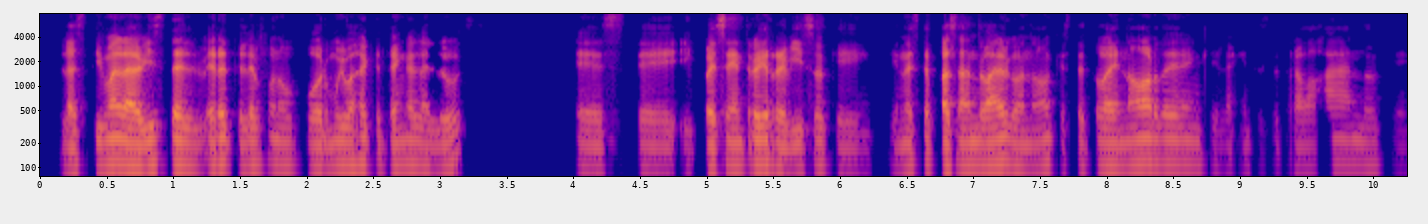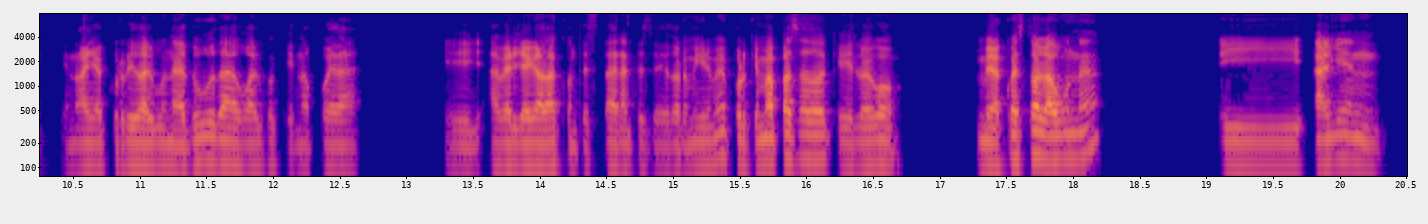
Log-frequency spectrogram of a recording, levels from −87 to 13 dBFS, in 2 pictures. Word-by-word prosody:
lastima 110 +2 +2
la 105 -3 +10
vista 110 +2 +1
el 100 -2 -1
ver 105 +2 +1
el 115 - -1
teléfono 105 0 -7
por 100 0 -3
muy 105 +2 -4
baja 105 +2 -1
que - - -14
tenga 100 +2 -3
la 100 - -5
luz. 95 +1 -8 0.8
Este, 95 0 -9
y 95 - -19
pues 95 +2 +1
entro 100 +1 +3
y 110 - +6
reviso 100 +2 -1
que 90 -3 -16
que - - -22
no - - -4
esté - - -5
pasando 105 0 +2
algo, 105 -2 +2
¿no? 100 +3 -9
Que - - -24
esté 100 - -15
todo 105 0 -2
en 100 0 0
orden, 110 -1 0
que 100 0 -29
la 95 -1 -23
gente 95 0 -32
esté 95 - -34
trabajando, 105 +2 -11
que 90 0 -33
que - - -26
no 100 - -9
haya 100 0 +1
ocurrido 105 0 -3
alguna 100 -1 0
duda 110 0 -1
o 100 - -4
algo 100 +1 -8
que 95 - -19
no 95 0 -12
pueda, 95 -1 -5 0.6
eh, 95 +1 -12
haber 100 0 +1
llegado 100 0 +6
a 100 - +3
contestar 95 +1 -6
antes 100 -1 -8
de 95 - -15
dormirme, 105 +7 -5
porque 110 - -4
me 115 - +6
ha - - +3
pasado 125 -1 +2
que 105 -1 -7
luego 105 +1 -2 0.5
me - - +6
acuesto - - +3
a - - +10
la 120 - +9
1:00 130 +2 -2 0.9
y 105 0 -8
alguien, 115 -3 +1
105 Hz, 205 wpm, -25 LUFS, 95-110 Hz, 0.9 s, la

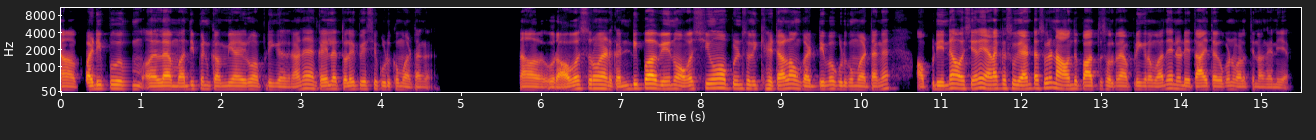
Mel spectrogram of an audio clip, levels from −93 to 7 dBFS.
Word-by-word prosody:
நான் 120 -2 0
படிப்பு 150 +3 +2 0.3
ம் 135 - -5
அதுல 125 +1 +3 0.2
மதிப்பெண் 140 +2 -4
கம்மியாகிடும் 130 0 -1
அப்படிங்கிறதுனால, 120 -2 -5
என் 135 - -9
கையில 135 +3 +1
தொலைபேசியே 140 +2 -2
குடுக்கமாட்டாங்க. 115 -4 -5 1.2
நான் 115 0 +1 0.3
ஒரு - - +1
அவசரம் 155 +4 +2
எனக்கு 125 -4 -1
கண்டிப்பா 160 +6 +3
வேணும், 145 0 +1
அவசியம் 170 +6 +1
அப்படினு 160 -2 -5
சொல்லி 145 -1 -2
கேட்டாலும் 145 +3 +3
அவங்க 145 -5 -1
கண்டிப்பா 135 +5 -3
குடுக்க 130 -1 -4
மாட்டாங்க, 120 +5 -2 0.5
அப்படி 135 +4 -3
என்ன 170 - +2
அவசியம், 160 +3 +2
எனக்கு 155 0 +1
சொ 155 - 0
என்ட்ட 160 +1 -1
சொல்லு, 185 -2 +1
நான் 145 -2 +5
வந்து 150 -1 -5
பார்த்து 135 0 +1
சொல்றேன், 130 0 0
அப்படின்கின்ற 130 -1 -5
மாதிரி 125 +6 -1
தான் 165 - -1
என்னுடைய 130 -4 -2
தாய் 125 0 +2
தகப்பன் 125 +1 -3
வளர்த்தினாங்க 110 -2 -7
என்னைய 100 -1 -9
135 Hz, 170 wpm, -23 LUFS, 125-150 Hz, 1.2 s, நான்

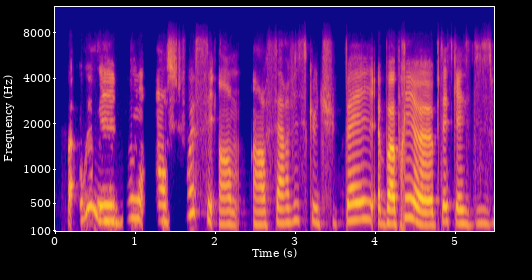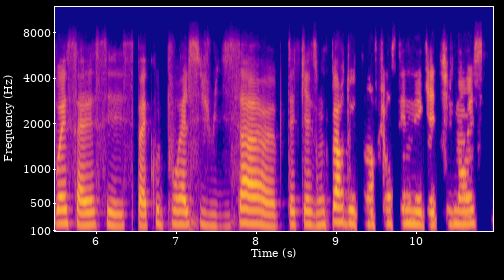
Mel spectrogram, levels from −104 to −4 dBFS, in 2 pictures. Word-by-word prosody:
Bah, - - 0
oui 445 - 0
mais 235 0 +5 0.2
bon, 280 -1 -1 0.2
en 235 -1 +2
soi, 335 +10 -3
c'est 235 -9 -5
un, 190 0 +1
mmh, - - -12 0.2
un 185 -1 +2
service 215 +6 -2
que 225 - -8
tu 205 0 -8
payes 245 +5 +2
Bon, 205 - +8
après, 275 +9 +7
heu, 180 -1 +8
peut-être 230 +5 -1
qu'elles 200 -1 +1
se - - -10
disent: 200 +1 -12
«Ouais, 200 0 +1
ça, 180 -2 0
c'est 180 -2 -7
c'est 175 - -27
pas 175 -2 0
cool 200 +2 -11
pour 190 +1 -5
elle, 185 0 0
si 190 - -13
je - - -13
lui 165 - -13
dis, 165 +1 -22
ça, 195 -4 +2
heu» - - -7
peut-être 185 -1 -7
qu'elles 190 -2 -5
ont 180 - -6
peur 220 +2 +3
de 200 0 -2
t'influencer 195 +2 -7
négativement 190 0 -3
aussi. 195 +1 -3
195 Hz, 235 wpm, -24 LUFS, 185-215 Hz, 0.2 s, Bon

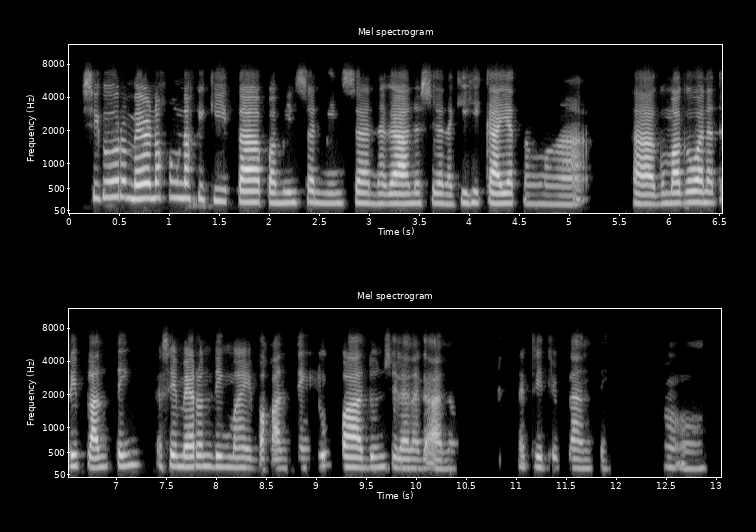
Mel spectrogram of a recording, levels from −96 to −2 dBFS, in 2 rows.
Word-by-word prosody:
Siguro 325 +1 0
meron 300 +1 +6
akong 315 +1 -7
nakikita 240 -6 +3
paminsan-minsan 210 -1 -3
nag-aano 200 0 +4
sila, 200 -1 -4
naghihikayat 205 +1 +1
ng 190 -1 -12
mga 180 -1 -6 0.7
ah, 190 -2 +4
gumagawa 210 +3 +3
na 215 - 0
tree 225 +2 -2
planting, 220 +4 0 0.2
kasi 220 +1 -2
meron 215 +1 +1
ding 215 -1 -1
may 200 -1 -3
bakanteng 185 +1 -6
lupa 215 -4 +2
dun 205 +2 -6
sila 190 -3 -4
nag-aano, 180 -1 -4 0.7
nagti-tree 200 -2 -8
planting, 180 -2 -7 0.6
oo. 175 -3 -12
210 Hz, 125 wpm, -24 LUFS, 195-225 Hz, 0.7 s, meron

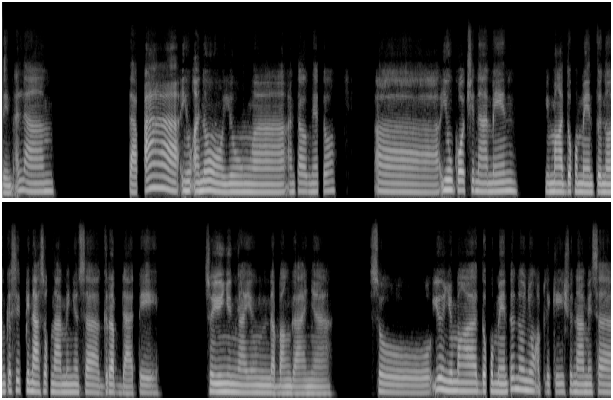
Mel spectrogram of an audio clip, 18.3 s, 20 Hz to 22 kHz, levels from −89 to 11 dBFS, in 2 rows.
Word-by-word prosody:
din 145 -1 -2
alam. 175 -2 -2 1.1
Tap 155 -1 -1
ah, 235 0 +3 0.2
'yong 185 0 +2
ano, 180 +2 +4 0.3
'yong, 160 0 +1
ah, 155 0 0
anong 165 - -4
tawag 170 -2 -2
nito? 165 +1 -4 0.7
Ah, 160 -3 -2
'yong 200 0 +5
kotse 190 0 +2
namin, 175 +1 +1 0.5
'yong 165 - +1
mga 165 0 +3
dokumento 160 -1 0
no'n, 160 0 +2
kasi 180 +2 -2
pinasok 170 -1 +2
namin 155 0 +1
'yon 155 - -6
sa 150 -2 0
Grab 155 -3 0
dati, 135 +1 -5 0.2
eh. 125 - -26 0.7
So - - 0
'yon, 165 0 +5
'yon 160 -1 +3
nga 150 - +1
'yong 150 0 0 0.2
nabangga 135 0 -1 0.2
niya. 130 0 -2 0.6
So - - -7 0.8
'yon, 215 -2 +3
'yong 185 -1 +4
mga 175 0 +2 0.2
dokumento 165 +1 0
no'n, 205 -2 +3
'yong - - -4
application 160 +1 -6
namin 155 0 0
sa 160 +2 -3
165 Hz, 145 wpm, -23 LUFS, 155-175 Hz, 1.1 s, yong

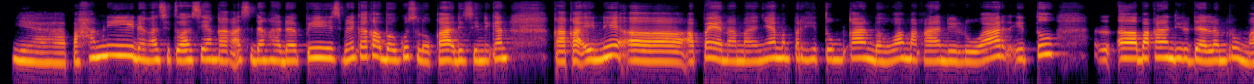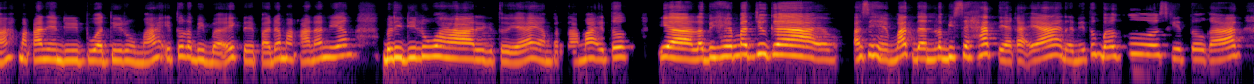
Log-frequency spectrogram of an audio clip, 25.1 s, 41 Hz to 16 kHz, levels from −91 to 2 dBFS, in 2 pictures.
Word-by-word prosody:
Iya 200 -4 -3
paham 270 +9 +1
nih 320 -1 +3
dengan 235 -2 0
situasi 230 +1 -1
yang 240 - -1
Kakak, 220 0 -2
sedang 230 0 -3
hadapi. 225 +5 0
Sebenarnya 245 +3 -4
Kakak, 295 -3 0
bagus 245 +4 -1
loh 205 - -4
Kak, 225 +1 +3
disini 225 0 -3
kan, 260 +3 -1 0.4
Kakak, 210 +1 +1
ini, 270 +7 +3
eee, 215 -5 +2
apa 215 +4 -3
ya 255 -2 +2
namanya 215 +4 -2
memperhitungkan 250 0 -1
bahwa 220 +3 -2
makanan 220 -3 -2
di 210 - -3
luar 225 +9 0
itu, 280 +9 -2 0.4
eee, 260 +3 +3
makanan 275 0 +3
di 260 - 0
dalam 225 -1 0
rumah 250 +1 -3
makanan 240 -1 -2
yang 235 -1 -1
dibuat 225 0 -3
di 225 - -3
rumah 220 +4 -4
itu 255 -1 -8
lebih 235 -6 -2
baik 270 +9 -3
daripada 215 +2 -5
makanan 245 +1 -3
yang 310 +4 -2 0.3
beli 265 +3 +5
di 270 +2 +2
luar 275 -4 +3 0.2
gitu 210 0 -9
ya 220 +7 -2
yang - - -7
pertama 210 +5 -4
itu 275 +4 0 0.3
iya 270 -4 +7
lebih 255 +3 +2
hemat 305 +1 +3
juga, 345 0 +4 0.7
masih 270 0 -2
hemat 325 +10 +1
dan 255 -1 0
lebih 280 0 +2
sehat 305 +5 0
ya 220 - 0
Kak, 220 - -3
ya 295 +5 +2
dan 220 - -5
itu 345 +9 -6
bagus 330 +2 -3
gitu 240 -2 -7
kan. 255 +7 0
245 Hz, 165 wpm, -21 LUFS, 220-275 Hz, 0.7 s, iya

